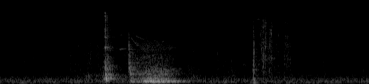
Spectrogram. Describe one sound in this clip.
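A drawer slides open with a wooden thud.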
